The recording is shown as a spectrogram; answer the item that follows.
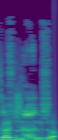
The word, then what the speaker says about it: Xochitl: Xochitl Gómez, correcto.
